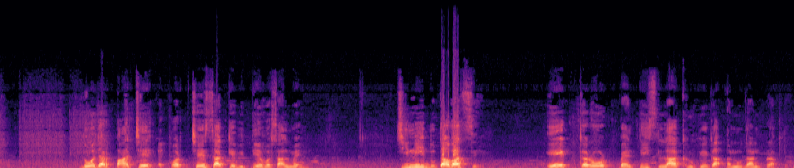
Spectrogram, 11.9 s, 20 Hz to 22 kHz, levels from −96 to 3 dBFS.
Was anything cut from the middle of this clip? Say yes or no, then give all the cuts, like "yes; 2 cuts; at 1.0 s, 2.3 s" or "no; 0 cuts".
yes; 1 cut; at 2.7 s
